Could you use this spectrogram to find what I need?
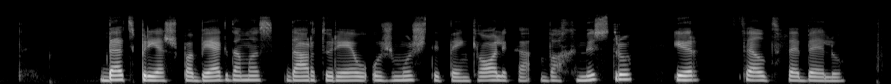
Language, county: Lithuanian, Šiauliai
